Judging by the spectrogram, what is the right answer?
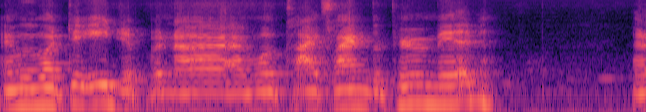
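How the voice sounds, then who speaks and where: Someone talks at a fairly slow pace with an American accent, amid noticeable background noise and audible room echo. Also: man. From US Midwest. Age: 80s+. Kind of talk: interview. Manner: halting.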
